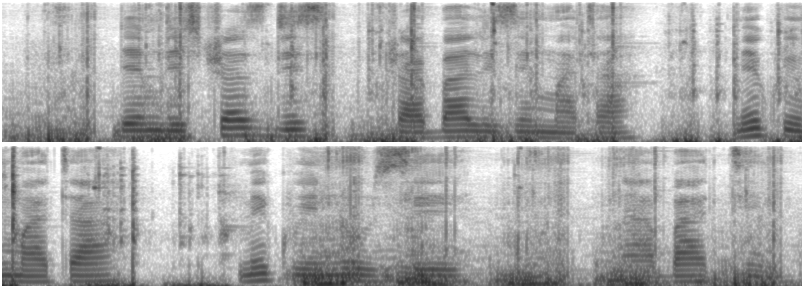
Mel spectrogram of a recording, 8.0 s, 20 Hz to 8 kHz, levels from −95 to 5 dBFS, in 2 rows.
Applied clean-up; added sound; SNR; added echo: none; Mechanisms; -4 dB; none.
